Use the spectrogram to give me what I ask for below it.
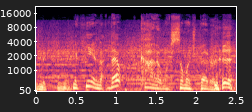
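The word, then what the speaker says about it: Machen: And I was like, I think I said Mashin. I'm going with McKeon.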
